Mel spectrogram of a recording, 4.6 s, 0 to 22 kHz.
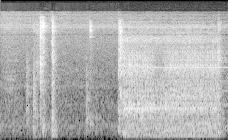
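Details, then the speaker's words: Electric fuel pump on '71 Gilbern Invader restomod (AJ30 engine, RX8 gearbox) at ignition-on after topping up low fuel: light clicks then smooth two-second steady buzz, no machine-gun rattle; priming normally. "Yeah, it is a fuel pump, but it no longer sounds like a machine gun."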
